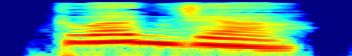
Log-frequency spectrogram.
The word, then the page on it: ದೇವಕುಜ: kannada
